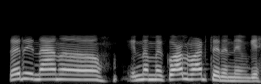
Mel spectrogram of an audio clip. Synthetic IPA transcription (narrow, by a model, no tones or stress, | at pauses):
sɐɾinaːnuinːɐmːekaːlmaːɖt̪iːninimɐɡe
